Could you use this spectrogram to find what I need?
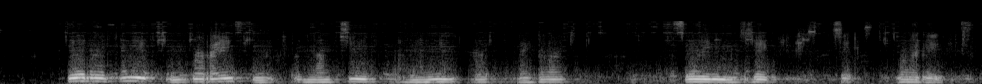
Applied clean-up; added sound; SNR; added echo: neural separator model SepFormer DNS4.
